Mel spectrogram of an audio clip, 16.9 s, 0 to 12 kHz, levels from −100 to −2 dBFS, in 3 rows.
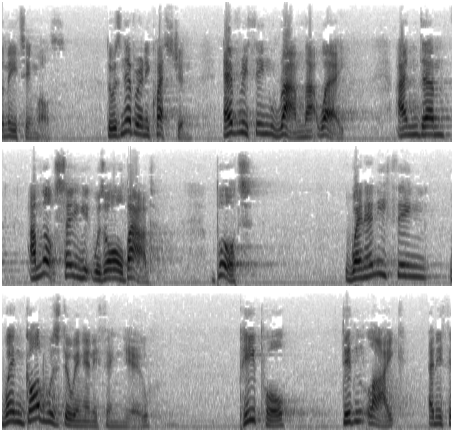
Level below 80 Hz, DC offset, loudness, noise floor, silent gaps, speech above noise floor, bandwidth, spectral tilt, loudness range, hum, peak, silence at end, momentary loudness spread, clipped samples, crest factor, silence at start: -58 dBFS; under 0.1%; -16 LUFS; -50 dBFS; none; 35 dB; 9.6 kHz; -5.5 dB/octave; 5 LU; none; 0 dBFS; 0 s; 16 LU; under 0.1%; 18 dB; 0 s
